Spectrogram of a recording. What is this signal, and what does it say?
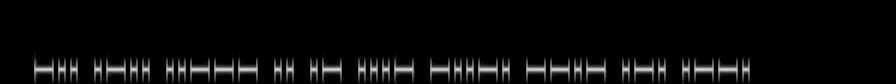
Morse code, heard as a keyed tone, about 20 wpm, 700 Hz. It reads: DL2IAV/QRP
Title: Difficult Call Signs 20wpm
